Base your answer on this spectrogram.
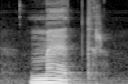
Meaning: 1. meter/metre (SI unit of measure) 2. metre measure ruler, metre-stick
- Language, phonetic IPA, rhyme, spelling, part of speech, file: Ukrainian, [ˈmɛtr], -ɛtr, метр, noun, Uk-метр.ogg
